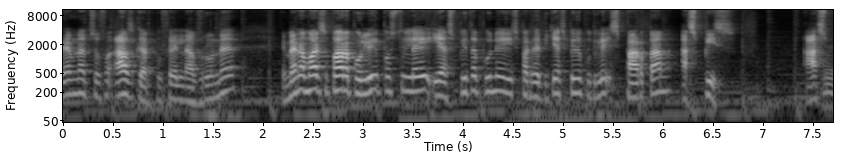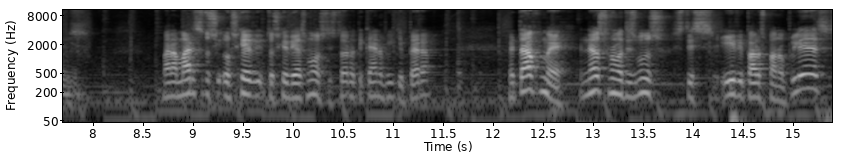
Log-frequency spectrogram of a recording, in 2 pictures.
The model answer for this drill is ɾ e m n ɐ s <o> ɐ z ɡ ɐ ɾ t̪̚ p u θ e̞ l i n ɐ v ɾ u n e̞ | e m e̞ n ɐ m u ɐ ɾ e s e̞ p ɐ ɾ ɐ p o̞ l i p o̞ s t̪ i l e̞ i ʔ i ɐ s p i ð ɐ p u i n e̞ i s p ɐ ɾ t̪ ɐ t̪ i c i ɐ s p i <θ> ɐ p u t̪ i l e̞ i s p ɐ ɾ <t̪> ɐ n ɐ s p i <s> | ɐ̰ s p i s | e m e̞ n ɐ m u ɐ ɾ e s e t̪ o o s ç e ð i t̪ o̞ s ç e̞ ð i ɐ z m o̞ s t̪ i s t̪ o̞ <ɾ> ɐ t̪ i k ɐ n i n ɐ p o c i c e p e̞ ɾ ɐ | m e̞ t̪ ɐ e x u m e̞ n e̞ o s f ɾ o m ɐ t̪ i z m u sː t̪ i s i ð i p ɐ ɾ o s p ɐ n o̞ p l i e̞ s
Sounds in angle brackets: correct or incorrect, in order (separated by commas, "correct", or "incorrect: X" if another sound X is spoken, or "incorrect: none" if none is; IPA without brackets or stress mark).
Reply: correct, incorrect: ð, correct, correct, correct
